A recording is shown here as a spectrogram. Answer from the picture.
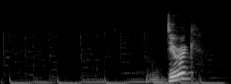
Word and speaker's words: Durek: Did I pronounce it right? Durek? That's how you say it.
